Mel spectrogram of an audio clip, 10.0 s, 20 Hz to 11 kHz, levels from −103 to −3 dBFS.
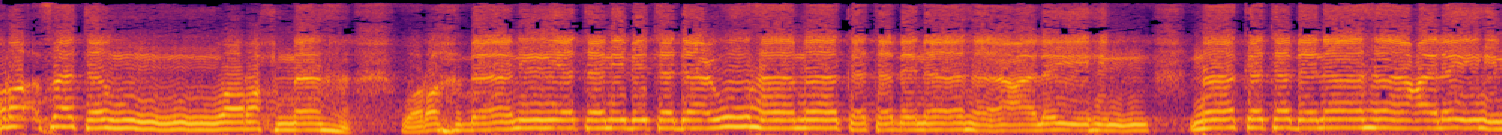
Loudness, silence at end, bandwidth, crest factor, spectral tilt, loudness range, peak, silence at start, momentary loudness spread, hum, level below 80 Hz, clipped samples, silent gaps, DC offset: -18 LUFS; 0 s; 10.5 kHz; 10 dB; -5 dB/octave; 1 LU; -8 dBFS; 0 s; 3 LU; none; -50 dBFS; under 0.1%; none; under 0.1%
